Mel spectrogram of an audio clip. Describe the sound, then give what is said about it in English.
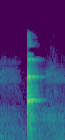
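A single bright clink of glasses touching in a toast, sharp and ringing with a short shimmering decay, against a quiet background with no talking. “Cheers.”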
